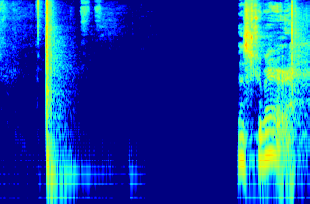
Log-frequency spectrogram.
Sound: object taps

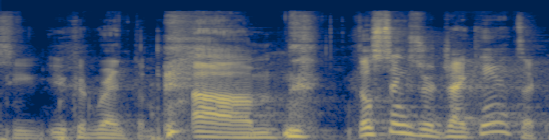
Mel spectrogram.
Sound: laughter

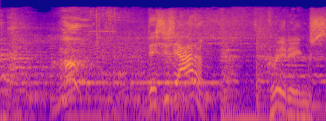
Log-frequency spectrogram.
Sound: Batwheels gasp

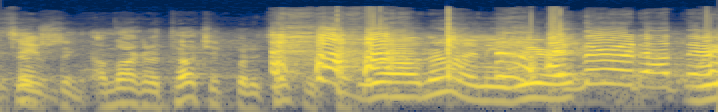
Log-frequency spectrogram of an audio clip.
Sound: laughing

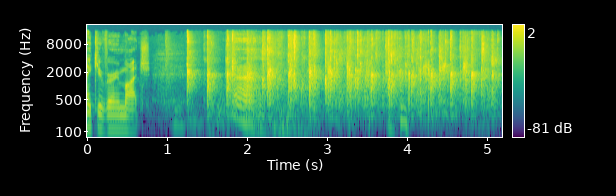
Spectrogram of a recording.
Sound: audience applauding

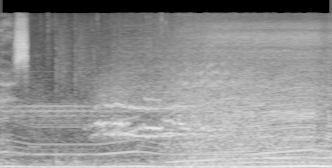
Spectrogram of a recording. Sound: tires squealing

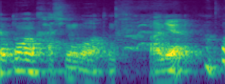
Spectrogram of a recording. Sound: laughter

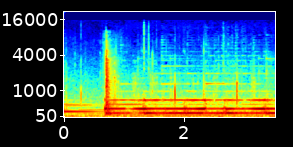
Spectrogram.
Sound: door rattling

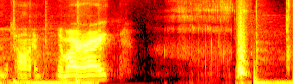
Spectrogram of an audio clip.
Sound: slurp

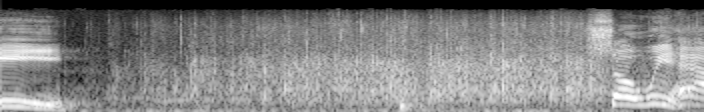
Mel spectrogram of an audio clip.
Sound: applause

